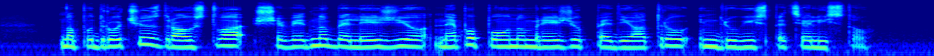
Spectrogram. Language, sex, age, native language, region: Slovenian, female, 18-29, Slovenian, Drava region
